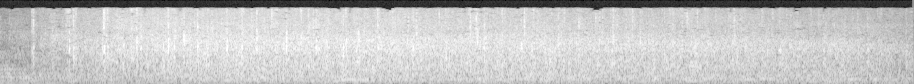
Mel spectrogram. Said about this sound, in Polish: Szanowni Państwo, jeszcze jako ciekawostkę chciałbym dodać, że w chórze występuje nasza braniewianka. Także tym bardziej nam miło i ogromne brawa.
